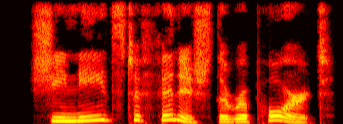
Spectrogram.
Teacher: Stress needs and report and let the small words fall quietly. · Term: rhythm and stress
